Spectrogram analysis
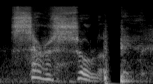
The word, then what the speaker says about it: SaraSolo: Listen, Florida, I love Florida, and I love SaraSolo, although I thought it was pronounced differently, but apparently it's pronounced SaraSolo.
